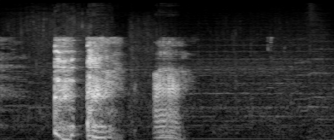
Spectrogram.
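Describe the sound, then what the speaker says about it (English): A person coughs and clears their throat, three loud, rough bursts in quick succession near the microphone, followed by quiet room background. "Really sorry about the coughing."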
